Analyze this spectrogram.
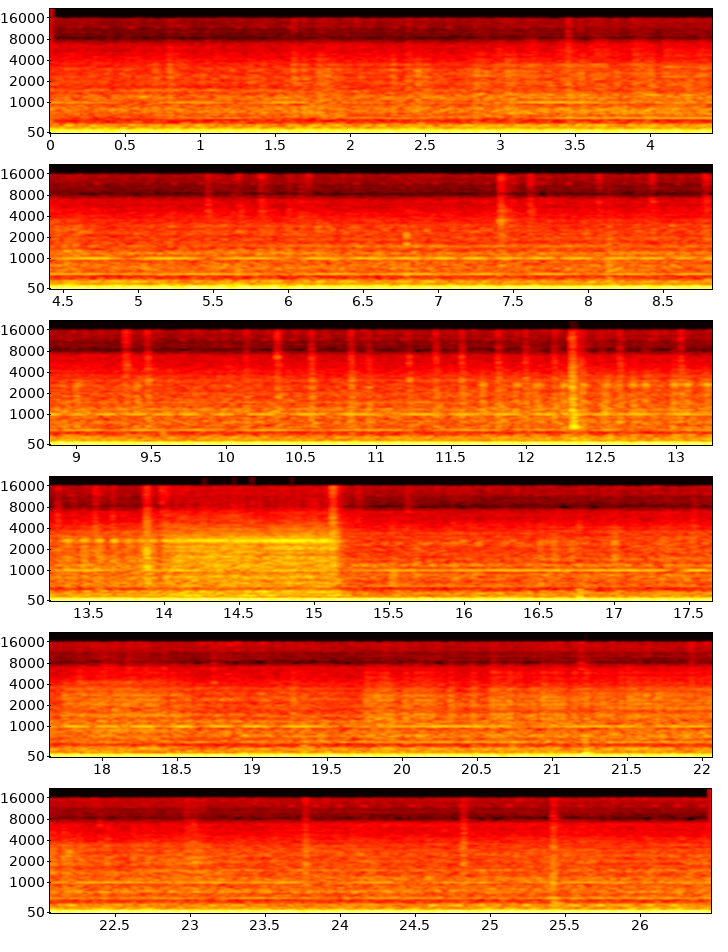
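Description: An off-road buggy's engine rumbles loudly as it crawls over rocks.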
